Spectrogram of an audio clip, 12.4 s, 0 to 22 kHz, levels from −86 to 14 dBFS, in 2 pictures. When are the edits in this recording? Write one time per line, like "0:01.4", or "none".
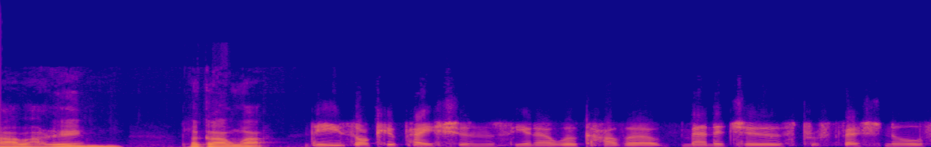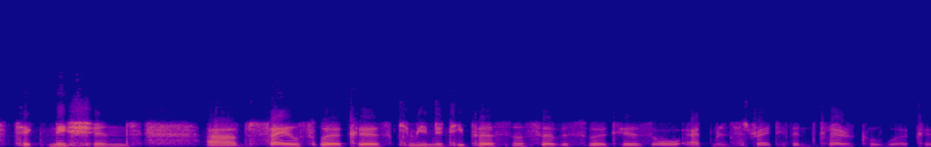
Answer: none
